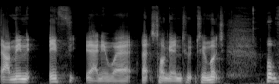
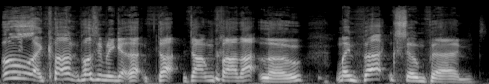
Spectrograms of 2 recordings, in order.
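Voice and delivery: higher, whiny, complaining put-on voice. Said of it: "Is that your impression of me?".

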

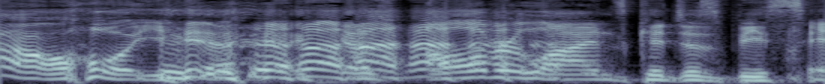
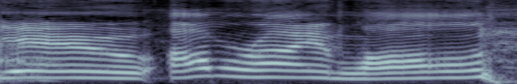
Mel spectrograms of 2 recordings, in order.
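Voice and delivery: put-on raspy voice; 2 semitones higher than usual. Trying the impression again after being told it sounds generic: Ryan Long impression. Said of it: "Let me try and do a Ryan Long impression".

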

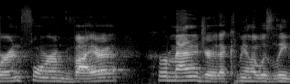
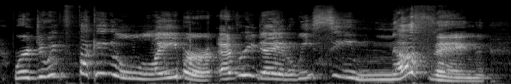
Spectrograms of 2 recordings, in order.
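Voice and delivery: mock dramatic delivery, higher; 10 semitones higher than usual. Reading out a leaked quote from Lauren: imitating a dramatic complaint. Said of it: "very dramatically".

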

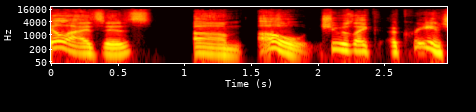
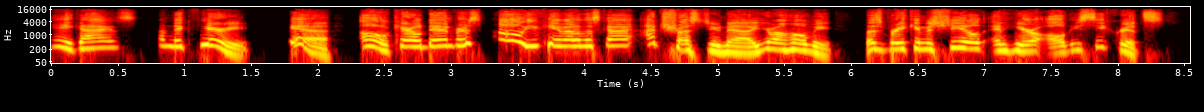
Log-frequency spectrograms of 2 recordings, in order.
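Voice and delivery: bright, happy-go-lucky, carefree voice, pitched up; 7 semitones higher than usual. Retelling how a character acted in a movie: imitating a happy-go-lucky Nick Fury. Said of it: "super happy-go-lucky".

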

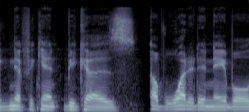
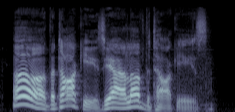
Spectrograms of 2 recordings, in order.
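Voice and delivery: put-on sing-song, old-timey radio-era voice; 6 semitones higher than usual. Co-host joking about listeners over 70, in an old-timey radio voice. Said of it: "Everyone above 70 has the old-timey radio voice".

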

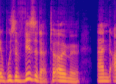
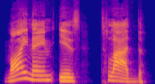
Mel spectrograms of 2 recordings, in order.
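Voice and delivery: hesitant, stilted, halting speech. A player's drow character steps forward to introduce himself, in halting Common. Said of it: "he speaks in like halting common".

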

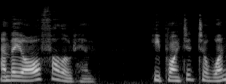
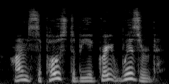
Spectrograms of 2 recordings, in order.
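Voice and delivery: ordinary delivery

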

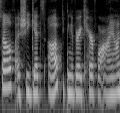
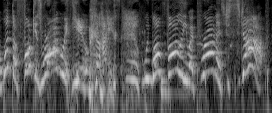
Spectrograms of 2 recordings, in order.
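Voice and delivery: high-pitched dwarf character voice; 10 semitones higher, 4 dB louder than usual. Voicing the dwarf who begs the attackers to stop: voicing the dwarf. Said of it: "You hear the dwarf go".

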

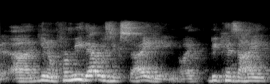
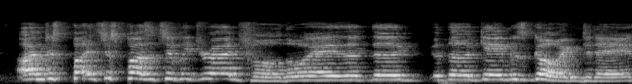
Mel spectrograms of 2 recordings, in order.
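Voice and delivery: rich, slow drawling voice, pitched higher; 6 semitones higher than usual. Describing a man's voice they hear in their head, a rich, slow drawl. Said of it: "that really rich and slow draw".

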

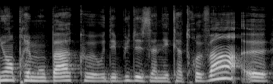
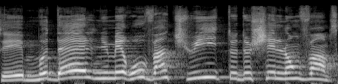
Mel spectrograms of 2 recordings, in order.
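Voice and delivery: mock-learned scholarly tone, much higher; 7 semitones higher, 6 dB louder than usual. Playing fashion show with a Barbie, announcing the model in a mock-learned tone. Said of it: "avec un ton docte".

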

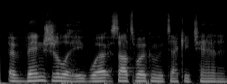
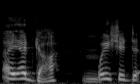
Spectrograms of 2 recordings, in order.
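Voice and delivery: fake, put-on British accent, pitched up; 7 semitones higher, 4 dB louder than usual. Imitating a director pitching a one-take scene to Edgar: put-on British accent. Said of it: "I don't know why it'd be British".

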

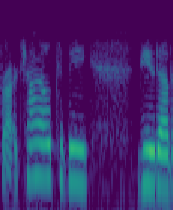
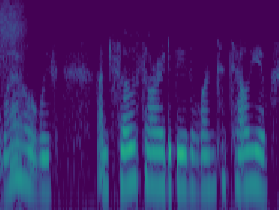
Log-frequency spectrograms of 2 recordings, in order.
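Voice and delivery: soft, sad, sorrowful, tragic-sounding delivery; 5 dB quieter than usual. Retelling what a woman said on a phone call, imitate her sad voice. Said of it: "this very sort of sad voice".

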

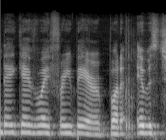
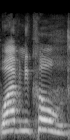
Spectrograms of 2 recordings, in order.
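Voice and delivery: English fatherly voice; 4 semitones higher than usual. Asked by the other speaker to do an accent, imitating their dad's English voice. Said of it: "I can impersonate my dad".

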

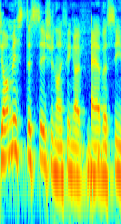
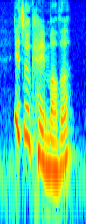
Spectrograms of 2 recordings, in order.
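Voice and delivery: exaggerated British accent; 4 semitones higher than usual. Imitating the creepy film children: stereotypical british accent. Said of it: "the very stereotypical, like, British accents".

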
